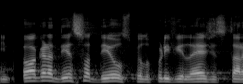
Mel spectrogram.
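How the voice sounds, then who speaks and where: A man speaks with ordinary pitch variation. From Brazil, outside Rio. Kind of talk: formal, pastoral greeting. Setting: church event.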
